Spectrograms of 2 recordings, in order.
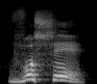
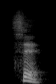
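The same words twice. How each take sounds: First: The word is said fully with clear vowels. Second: The word is said reduced with weakened vowels. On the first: "você é forte" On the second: "você é fraco"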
